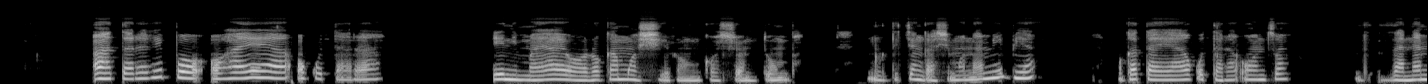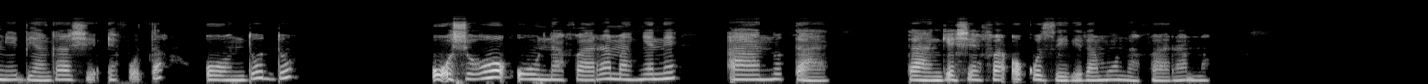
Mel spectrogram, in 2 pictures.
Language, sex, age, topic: Oshiwambo, female, 18-24, agriculture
